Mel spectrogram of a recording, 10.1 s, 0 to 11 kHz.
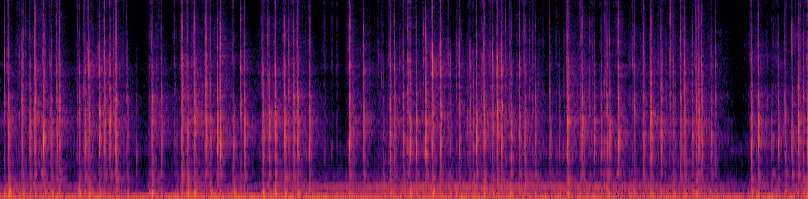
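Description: Fingertips of both hands type steadily on a full-size plastic mechanical keyboard, a Logitech POP Keys with a yellow frame and round dark grey and light grey typewriter-style keycaps. Quick, dense clacks with bright edges ride over a low, thocky body, with brief pauses near 2 and 9 seconds. The keystrokes are short and dry, with almost no ring.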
